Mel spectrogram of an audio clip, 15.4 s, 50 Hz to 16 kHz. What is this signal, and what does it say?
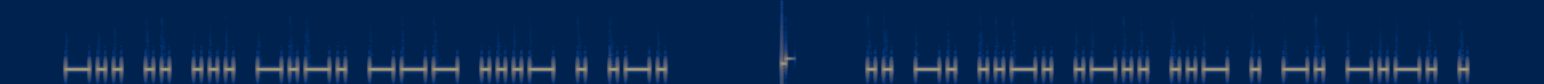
Morse code, heard as a keyed tone, about 15 wpm, 700 Hz. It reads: DISCOVER INFLUENCE
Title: Sentences from Top 1100 Words - New Word Drill - 15wpm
